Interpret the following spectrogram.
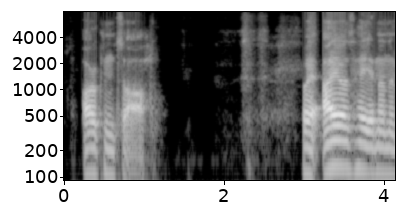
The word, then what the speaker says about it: Arkansas: you're not going okay is it pronounced R Kansas or ar or are those two different places how how do how do we get that pronunciation how does what happened there Arkansas Arkansas wait I's hating on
